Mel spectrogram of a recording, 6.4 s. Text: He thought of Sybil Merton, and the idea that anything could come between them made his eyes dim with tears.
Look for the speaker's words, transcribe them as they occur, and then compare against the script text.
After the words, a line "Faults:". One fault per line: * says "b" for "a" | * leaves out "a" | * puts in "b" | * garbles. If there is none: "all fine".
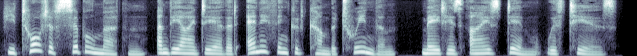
He taught of Sybil Merton, and the idea that anything could come between them made his eyes dim with tears.
Faults:
* says "taught" for "thought"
